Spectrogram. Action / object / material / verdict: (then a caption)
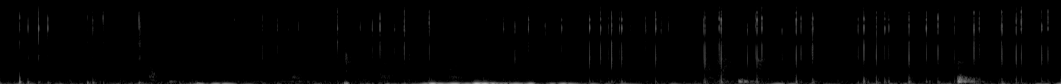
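tap / small plastic lip gloss tube / plastic / none. Long nails tap and click on a small clear plastic lip gloss tube filled with pink gloss, making quiet, irregular, sharp clicks with bright high edges and a soft low rumble underneath. A louder rubbing swell rises around the middle before the scattered clicking picks up again.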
